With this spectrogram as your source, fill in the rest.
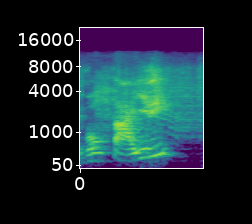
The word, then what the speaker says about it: Voltaire: Escreve-se Voltaire, mas se pronuncia Voltaire.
